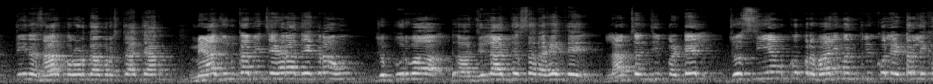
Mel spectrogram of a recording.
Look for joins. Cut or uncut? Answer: cut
